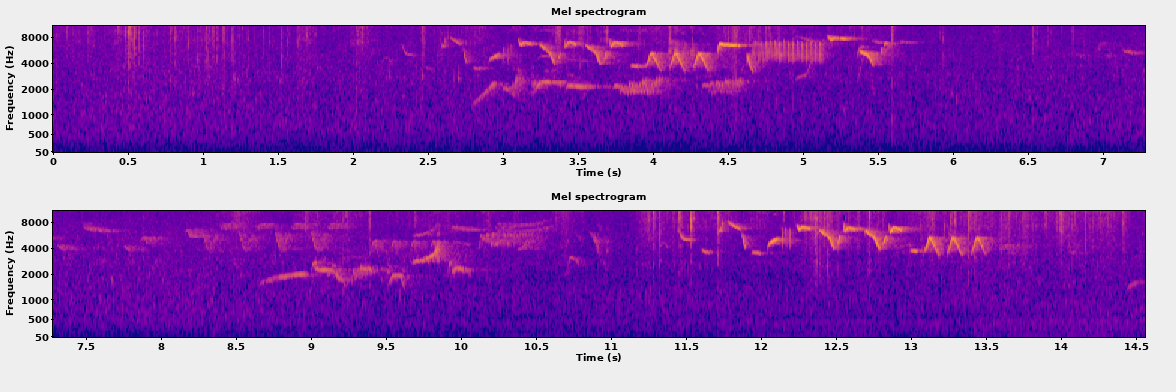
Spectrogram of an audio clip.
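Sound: birdsong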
